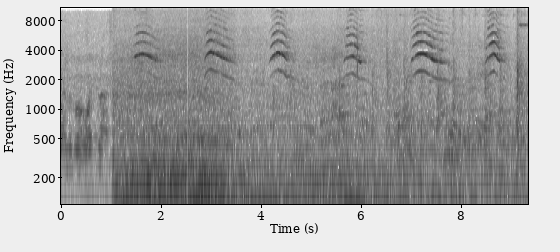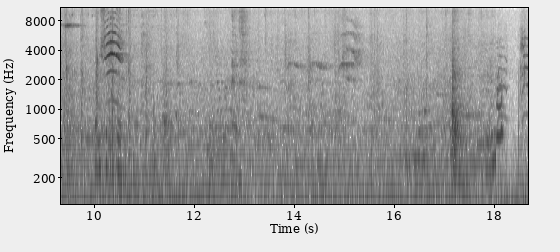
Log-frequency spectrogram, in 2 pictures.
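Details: Kitten calls in a compilation of a mother cat carrying her babies: a run of thin, high, arching mews repeated roughly every second or two, fading after ten seconds into background hiss and soft knocks; a voice speaks near the end.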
